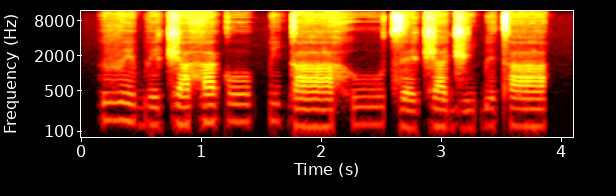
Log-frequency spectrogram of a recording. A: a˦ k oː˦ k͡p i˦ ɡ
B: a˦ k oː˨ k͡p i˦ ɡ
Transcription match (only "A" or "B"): A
